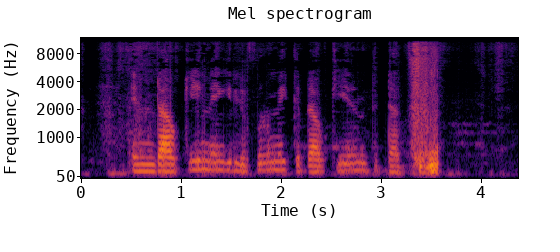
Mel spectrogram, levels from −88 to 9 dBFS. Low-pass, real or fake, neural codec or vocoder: 10.8 kHz; fake; vocoder, 44.1 kHz, 128 mel bands every 512 samples, BigVGAN v2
